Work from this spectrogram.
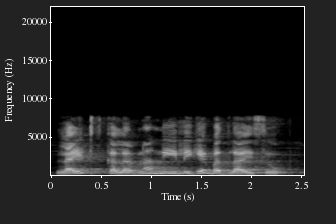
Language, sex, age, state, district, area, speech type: Kannada, female, 45-60, Karnataka, Chitradurga, urban, read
